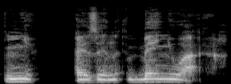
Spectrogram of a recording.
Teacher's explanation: This is an N made with the middle of your tongue touching your hard palate. It's kind of like saying a Y, y, and an N at the exact same time.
